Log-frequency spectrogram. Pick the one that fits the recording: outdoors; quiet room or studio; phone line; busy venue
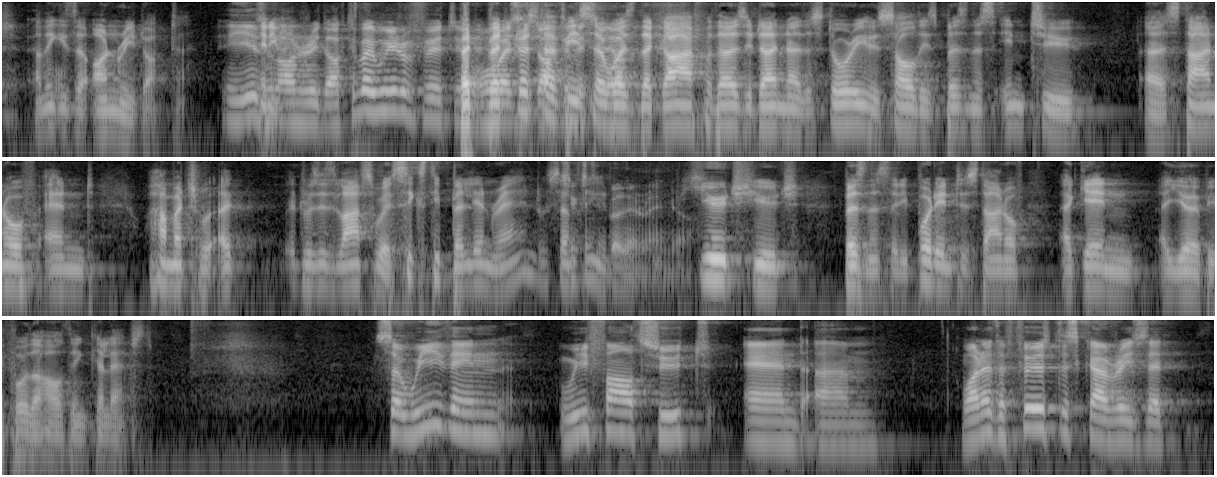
busy venue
